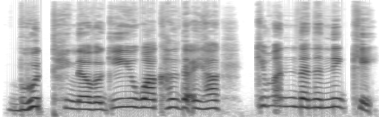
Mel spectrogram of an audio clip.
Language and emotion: Manipuri, fearful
